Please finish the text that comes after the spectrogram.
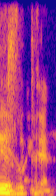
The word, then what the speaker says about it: Islington: anything, outside of it, so the S is pronounced, so it's okay. So it's Islington.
